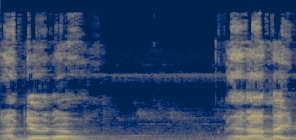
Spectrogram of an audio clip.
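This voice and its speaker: A man with a South Louisiana accent speaks at a fairly slow pace and a fairly high pitch. Room echo is audible. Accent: South Louisiana Southern US. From US South. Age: 80s+. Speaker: gardener. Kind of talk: tutorial. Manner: casual.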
